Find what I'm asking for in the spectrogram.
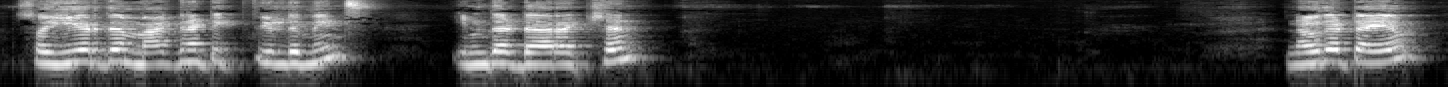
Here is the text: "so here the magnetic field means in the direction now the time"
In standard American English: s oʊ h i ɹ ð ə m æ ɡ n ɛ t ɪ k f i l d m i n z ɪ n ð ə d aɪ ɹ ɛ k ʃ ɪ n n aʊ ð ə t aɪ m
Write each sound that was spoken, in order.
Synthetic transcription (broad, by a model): s oʊ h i ɹ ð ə m æ ɡ n ɛ t ɪ k f i l d m i n s ɪ n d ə d aɪ ɹ ɛ k ʃ ɪ n n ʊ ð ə t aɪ m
